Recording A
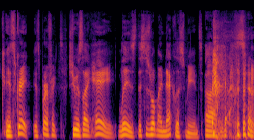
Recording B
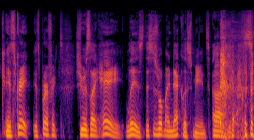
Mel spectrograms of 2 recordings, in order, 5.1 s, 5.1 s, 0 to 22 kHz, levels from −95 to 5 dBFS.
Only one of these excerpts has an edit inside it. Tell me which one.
A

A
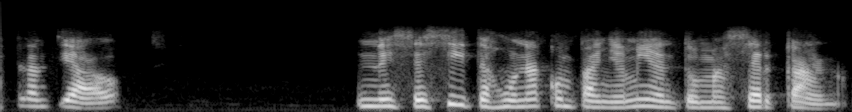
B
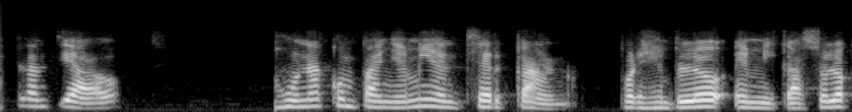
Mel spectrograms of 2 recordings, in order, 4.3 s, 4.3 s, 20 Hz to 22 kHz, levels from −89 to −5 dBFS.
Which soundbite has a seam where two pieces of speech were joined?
B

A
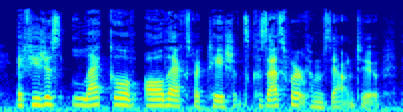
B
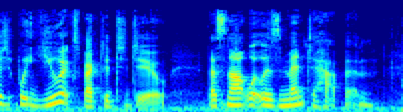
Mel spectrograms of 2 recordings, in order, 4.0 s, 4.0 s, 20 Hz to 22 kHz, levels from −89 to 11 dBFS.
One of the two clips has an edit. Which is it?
A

